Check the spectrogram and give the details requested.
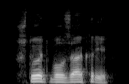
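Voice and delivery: ordinary delivery

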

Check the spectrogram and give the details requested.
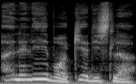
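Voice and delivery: high-pitched yelling shout. Prayou, holding Pascal as the crowd listens, shouts back: shouting. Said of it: "cria Prayou".

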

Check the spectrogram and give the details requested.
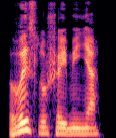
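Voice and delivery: ordinary delivery

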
